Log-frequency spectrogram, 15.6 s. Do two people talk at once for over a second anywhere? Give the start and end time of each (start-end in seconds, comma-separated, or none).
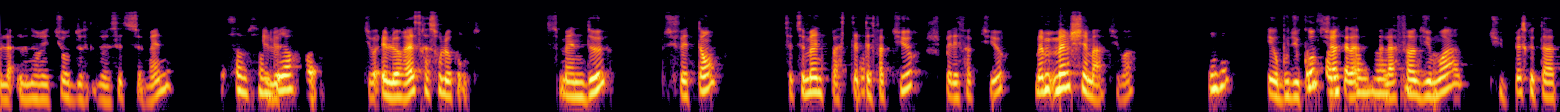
13.0-14.4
